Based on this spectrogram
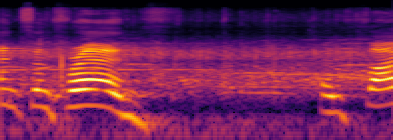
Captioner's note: applause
